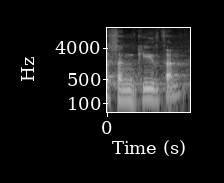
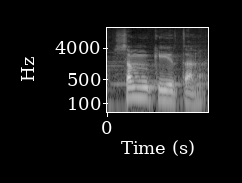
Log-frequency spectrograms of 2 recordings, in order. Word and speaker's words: संकीर्तन: तो बन गया संकीर्तन संकीर्तन अनुस्वार का उच्चारण जो है परवर्ती वर्ण के अनुसार होता है। तो क है ना तो क वर्ग का अनुनासिक वर्ण क्या है? ग क ख ग घ के जैसा उच्चारण संकीर्तन संकीर्तन कीर्तन तो है कीर्तन और संकीर्तन क्या है?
